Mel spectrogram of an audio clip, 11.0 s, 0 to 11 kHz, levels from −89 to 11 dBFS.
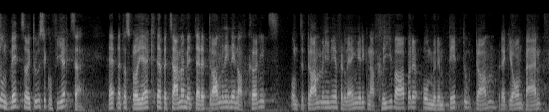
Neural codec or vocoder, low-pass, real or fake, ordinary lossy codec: codec, 16 kHz, 1.1 kbps, Voila-Tokenizer; 7.2 kHz; fake; none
